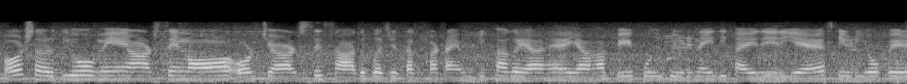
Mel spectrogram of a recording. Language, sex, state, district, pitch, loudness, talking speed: Hindi, female, Rajasthan, Bikaner, 185 Hz, -14 LUFS, 190 wpm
